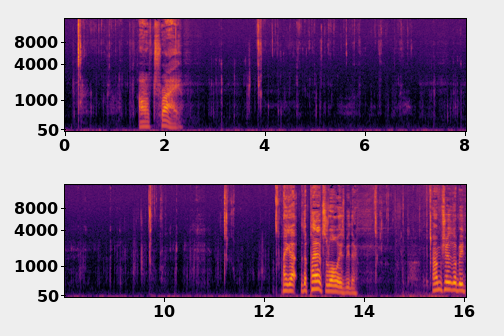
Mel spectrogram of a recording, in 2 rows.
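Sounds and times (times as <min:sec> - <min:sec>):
person chewing food: 0:00.0 - 0:01.5, 0:02.4 - 0:12.4, 0:13.9 - 0:15.5.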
